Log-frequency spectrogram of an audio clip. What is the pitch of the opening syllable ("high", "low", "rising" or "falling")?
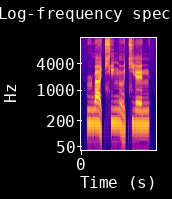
falling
